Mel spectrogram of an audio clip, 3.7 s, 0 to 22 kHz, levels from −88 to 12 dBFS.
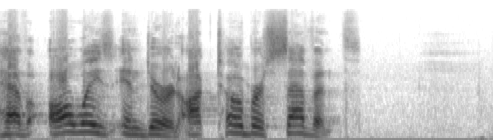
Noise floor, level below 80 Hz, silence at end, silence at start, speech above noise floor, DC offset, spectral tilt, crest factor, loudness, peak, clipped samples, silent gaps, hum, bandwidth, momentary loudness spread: -55 dBFS; -50 dBFS; 1.2 s; 0 s; 43 dB; 0.8%; -5 dB/octave; 14 dB; -12 LUFS; 0 dBFS; under 0.1%; none; none; 14.5 kHz; 6 LU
